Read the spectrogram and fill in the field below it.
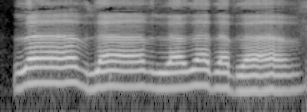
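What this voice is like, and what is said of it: Nasal sung imitation of a song. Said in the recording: “my impression of the opening of the song ... that kind of nasal quality to his voice”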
